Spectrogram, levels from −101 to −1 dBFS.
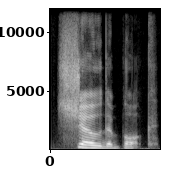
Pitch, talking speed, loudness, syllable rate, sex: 185 Hz, 165 wpm, -16 LUFS, 3.1 syllables/s, female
